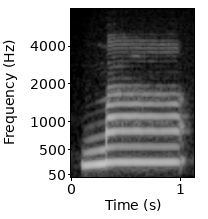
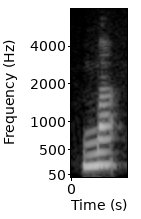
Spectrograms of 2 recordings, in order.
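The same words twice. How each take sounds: First: The pitch stays high and level. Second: The pitch is short, light and unstressed. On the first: "Premier ton"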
